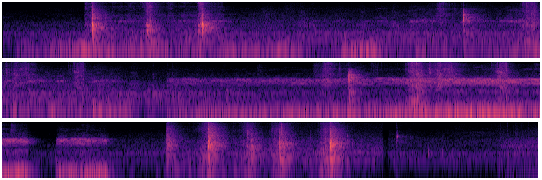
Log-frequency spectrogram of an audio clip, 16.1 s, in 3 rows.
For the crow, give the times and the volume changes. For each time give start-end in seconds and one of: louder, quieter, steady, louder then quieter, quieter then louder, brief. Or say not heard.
0.1-11.8 louder.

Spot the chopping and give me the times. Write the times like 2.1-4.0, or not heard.
0.8-2.2, 4.3-6.2, 8.6-10.4, 12.4-14.2.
